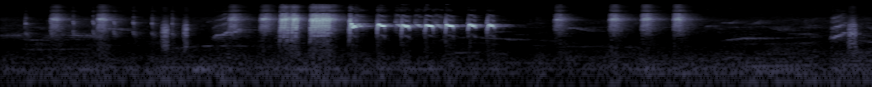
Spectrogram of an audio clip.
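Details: Grey-cheeked bulbul, locally cucak jenggot, giving ngepik calls that serve as a lure for other birds: scattered chips, rough harsh bursts, a rapid trill-like run of whistled notes, then spaced buzzy calls.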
